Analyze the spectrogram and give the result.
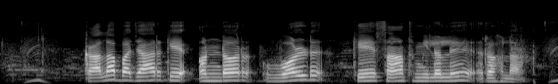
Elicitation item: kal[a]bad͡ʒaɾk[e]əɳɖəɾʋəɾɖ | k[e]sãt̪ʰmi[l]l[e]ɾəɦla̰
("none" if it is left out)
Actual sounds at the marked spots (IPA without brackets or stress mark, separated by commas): a, e, e, l, e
